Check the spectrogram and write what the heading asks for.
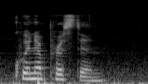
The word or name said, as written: Quinupristin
